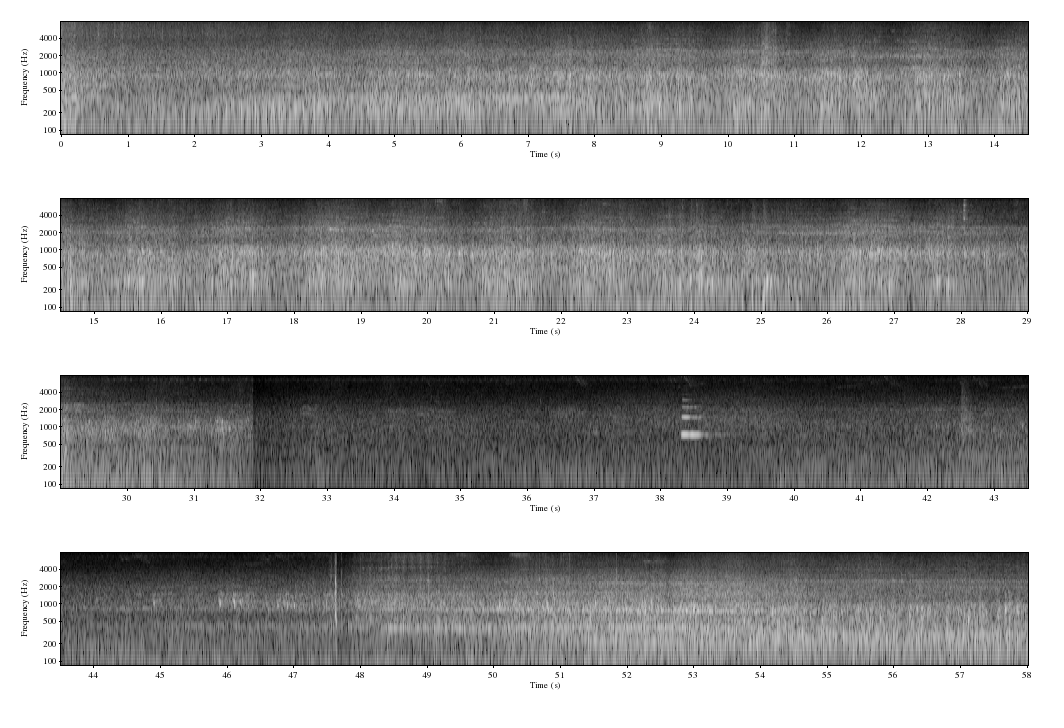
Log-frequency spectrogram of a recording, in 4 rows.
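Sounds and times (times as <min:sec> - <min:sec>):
train wheels clattering over rails: 0:00.0 - 0:30.5, 0:45.8 - 0:58.0
approaching train rumble: 0:00.0 - 0:58.0.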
